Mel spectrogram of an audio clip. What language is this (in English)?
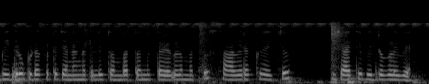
Kannada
